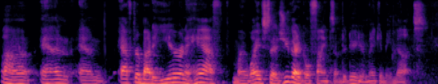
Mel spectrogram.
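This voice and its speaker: Somewhat breathy, with a dark, mellow tone, a man speaks at a medium pitch. His pace is fairly quick and his intonation lively. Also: hardly any pauses. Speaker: co-founder of adaptive sports group, wheelchair basketball player. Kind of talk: interview conversation.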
